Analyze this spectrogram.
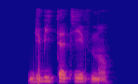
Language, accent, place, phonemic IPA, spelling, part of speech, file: French, France, Lyon, /dy.bi.ta.tiv.mɑ̃/, dubitativement, adverb, LL-Q150 (fra)-dubitativement.wav
- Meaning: doubtingly; with doubts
